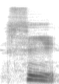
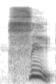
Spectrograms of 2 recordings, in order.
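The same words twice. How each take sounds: First: সি as soft "thee", tongue at teeth tips; quiet lisped সি; light lisped সি. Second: সি with sharp hissed s, high pitch; strong raised "see" for সি; hard seen সি. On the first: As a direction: breathe a gentle th into সি. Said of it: "এটি হালকা করে". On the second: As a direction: press a firm s into সি. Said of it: "সা শক্ত করে". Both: Shown as a demonstration.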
